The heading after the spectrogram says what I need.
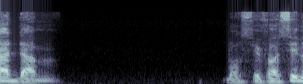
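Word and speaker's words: אדם: Après, euh, on passe à Adam.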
